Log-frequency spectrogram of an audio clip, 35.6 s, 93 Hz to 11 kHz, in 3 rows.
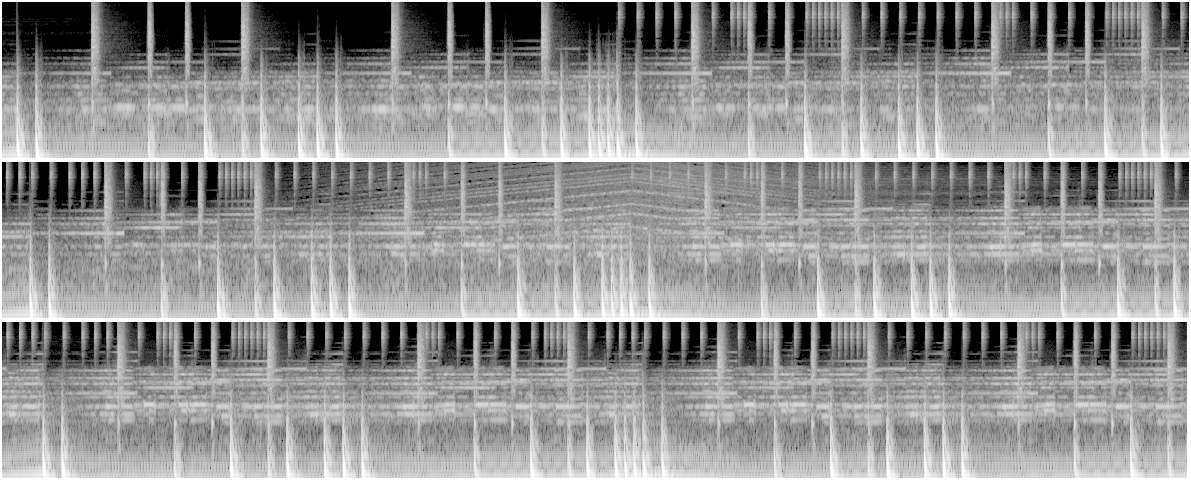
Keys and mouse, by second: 0.5 click, 1.5 space, 1.6 click, 1.7 space, 2.7-8.7 drag, 8.7 ctrl+z, 9.2-10.5 drag, 10.7 space, 10.8 click, 10.9 space, 12.1-15.3 drag, 15.5 right click, 15.9 click, 16.7 ctrl+-, 17.9 m, 18.2 right click, 18.9 click, 20.3 right click, 21.3 click, 23.3 ctrl+j, 24.9 v, 25.3-28.1 drag, 28.1 ctrl+a, 29.4 ctrl+d, 30.2 right click, 31.2 click, 32.3 ctrl+-, 33.9 ctrl+t, 34.9-35.5 alt+shift+drag.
